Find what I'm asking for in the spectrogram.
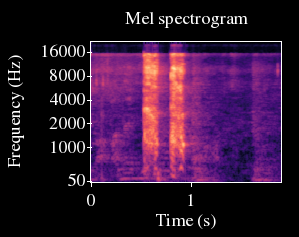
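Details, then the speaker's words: Child, apologising for coughing while being spoon-fed by her mother, gives two short, sharp coughs between soft speech sounds; a brief dry cough. "aku harus maaf lagi batuk."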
